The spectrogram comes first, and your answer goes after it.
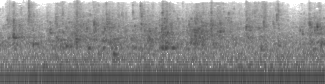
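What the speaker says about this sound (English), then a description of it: "I use this gallon of water is so that I can wring my towel out" Water trickling and dripping as a damp shampoo towel is wrung out into a gallon jug of fresh water during a car interior leather detail, a steady close wet patter over a low constant hum.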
